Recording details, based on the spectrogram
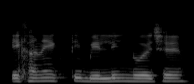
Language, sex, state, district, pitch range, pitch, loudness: Bengali, male, West Bengal, North 24 Parganas, 145-155 Hz, 145 Hz, -42 LUFS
